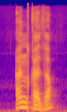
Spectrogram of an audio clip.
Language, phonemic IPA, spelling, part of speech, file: Arabic, /ʔan.qa.ða/, أنقذ, verb, Ar-أنقذ.ogg
- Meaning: to save, rescue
